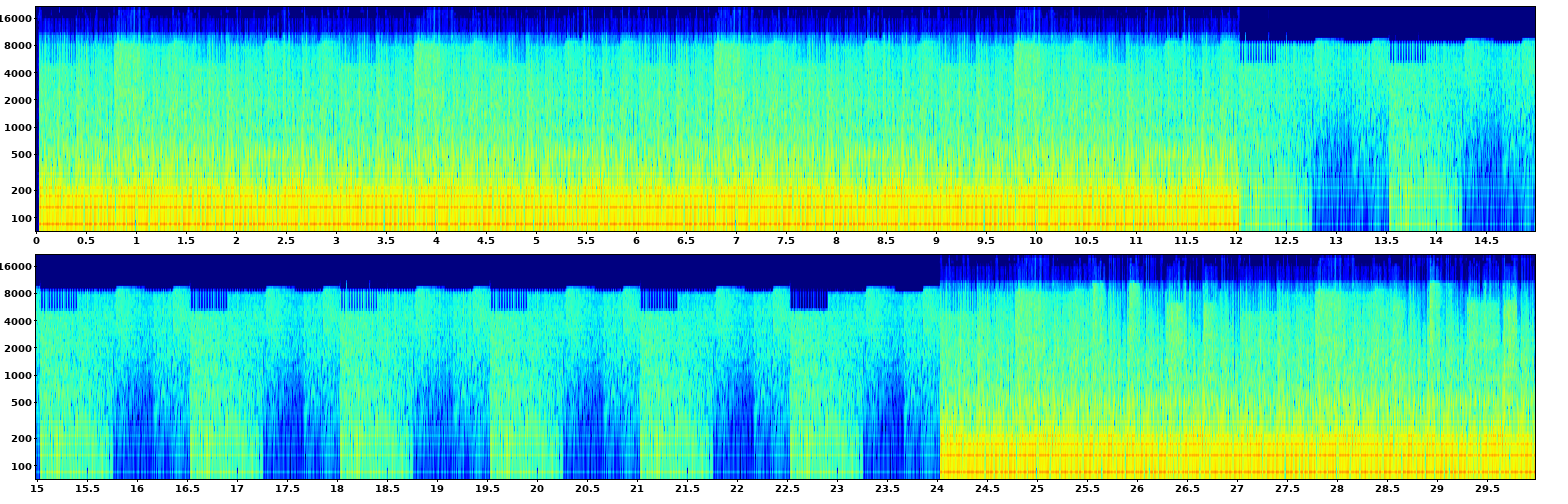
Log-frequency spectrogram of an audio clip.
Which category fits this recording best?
Music > Multiple instruments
